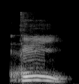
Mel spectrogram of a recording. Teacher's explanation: Coba kasih ujungnya tuh agak lebih banyak yang menempel di apa namanya di gigi seri itu, biar dia ada sifat itbaq, yaitu tebal, tebal yang lebih.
